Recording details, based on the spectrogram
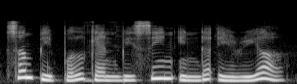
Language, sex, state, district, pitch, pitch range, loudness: English, female, Assam, Kamrup Metropolitan, 200 Hz, 190-250 Hz, -11 LUFS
